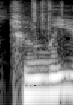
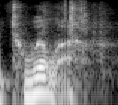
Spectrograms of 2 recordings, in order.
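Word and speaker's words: Tooele: Most people think it's tuli or til tuli. It's actually twilla.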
